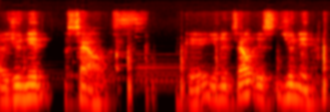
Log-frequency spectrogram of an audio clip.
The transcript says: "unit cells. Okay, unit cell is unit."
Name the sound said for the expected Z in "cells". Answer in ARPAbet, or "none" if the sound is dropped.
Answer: none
